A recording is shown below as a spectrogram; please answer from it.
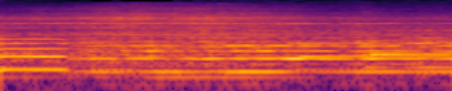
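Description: Alto saxophone solo playing a slow melody of long held notes, changing pitch about a third of a second in and again near a second and a half.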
